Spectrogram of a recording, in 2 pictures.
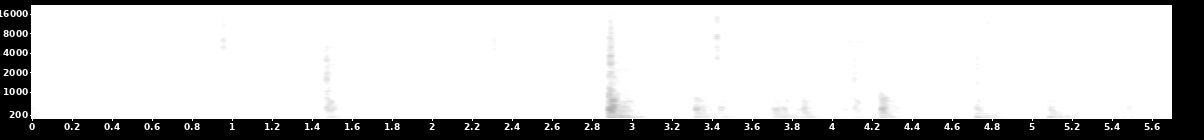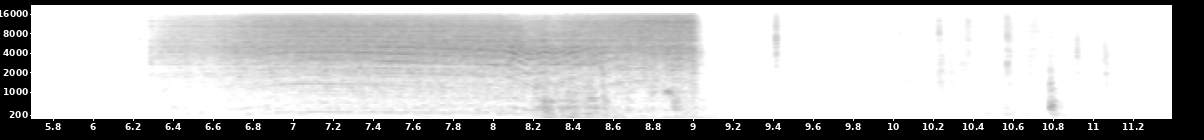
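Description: Handheld power drill boring a 1-inch hole, running for about three seconds in the middle with its pitch wavering. Knocks and clatters of the work come before and after it.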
